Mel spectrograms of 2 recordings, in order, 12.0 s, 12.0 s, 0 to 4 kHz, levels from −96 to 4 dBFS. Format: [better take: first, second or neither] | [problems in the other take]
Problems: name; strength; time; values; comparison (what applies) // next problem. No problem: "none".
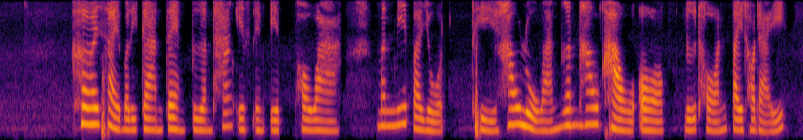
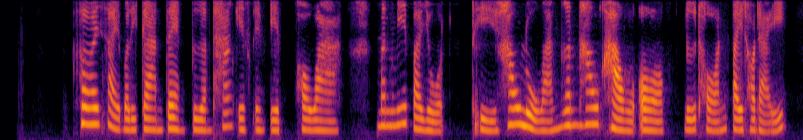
first | noise reduction (neural mask model DeepFilterNet 3)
